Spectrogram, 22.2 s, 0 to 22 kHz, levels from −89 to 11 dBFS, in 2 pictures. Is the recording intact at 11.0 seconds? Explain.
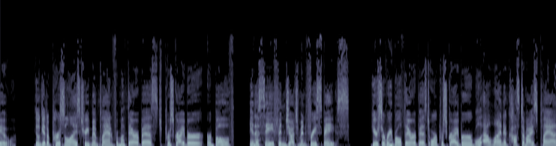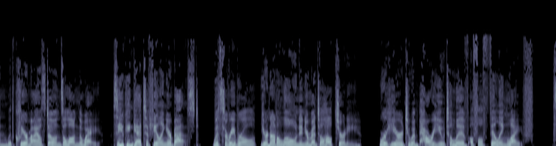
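Yes, the audio is intact at 11.0 seconds, with the speech continuing cleanly and no dropout, click, distortion or other fault heard at that moment.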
